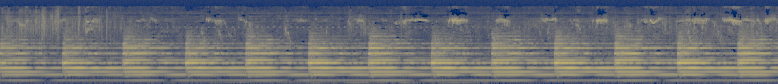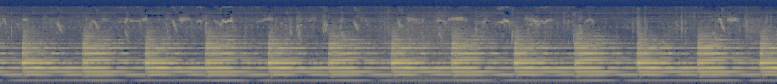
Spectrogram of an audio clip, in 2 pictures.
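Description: A church bell tolling, struck about once a second on the same note each time, each stroke ringing on into the next.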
